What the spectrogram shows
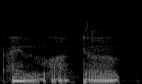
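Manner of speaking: mournful, soft, low, deep-register sad voice. Recalling an improv scene, the speaker redoes the line in a put-on sad voice. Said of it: "make my voice sound like I was really sad".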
